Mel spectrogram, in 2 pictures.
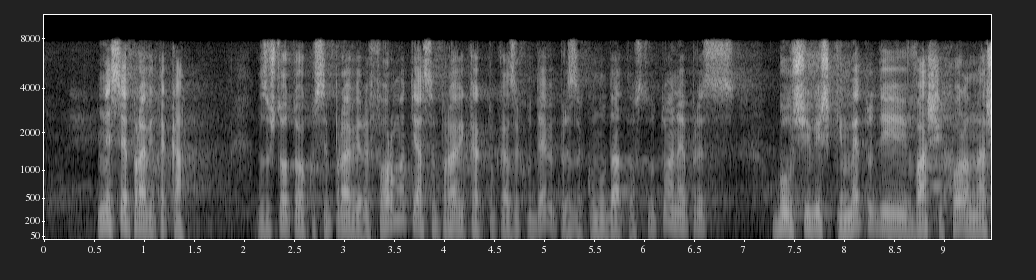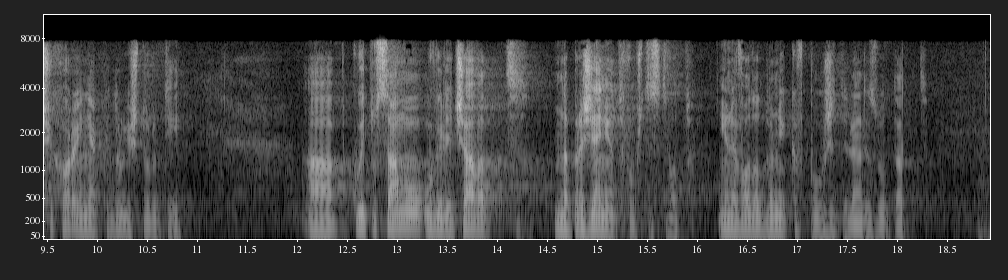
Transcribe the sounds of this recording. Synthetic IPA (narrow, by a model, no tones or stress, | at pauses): nɛsɛpɾavit̪ɐka | zɐʃt̪ɔt̪oɐkosɛpɾaviɾɛfɔɾmət̪ʲjasɛpɾavikak̚t̪okazəxod̪ɛvɛpɾɛzːɐkonod̪at̪ɛlˠst̪vot̪oɐnɛpɾɛs | bolˠʃɛviʃkimɛt̪od̪ivaʃixɔɾənaʃixɔɾəinʲakəkvid̪ɾuɡ̟iʃt̪oɾot̪ḭː | koit̪osamoʊvɛlit͡ʃavət̪nɐpɾɛʒɛniɛt̪o̥fopʃt̪ɛst̪vɔt̪o̥ | inɛvɔd̪ʲət̪̚d̪onikkəfpolˠoʒit̪ɛlɛnɾɛzʊlˠt̪at̪̚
